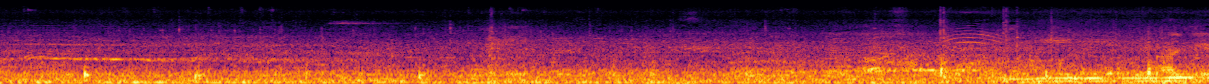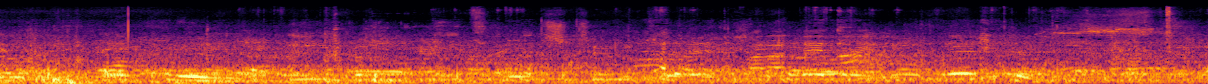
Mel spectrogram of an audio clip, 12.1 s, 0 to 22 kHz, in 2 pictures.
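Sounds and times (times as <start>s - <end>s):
moving walkway rumble: 0.0s - 9.6s
busy terminal ambience: 0.0s - 12.0s.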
